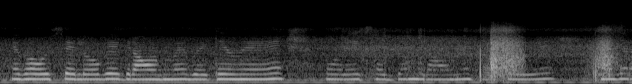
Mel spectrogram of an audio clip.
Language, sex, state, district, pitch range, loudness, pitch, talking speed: Hindi, female, Rajasthan, Nagaur, 230-245 Hz, -28 LUFS, 235 Hz, 180 wpm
